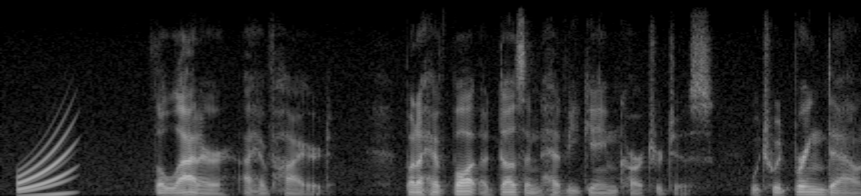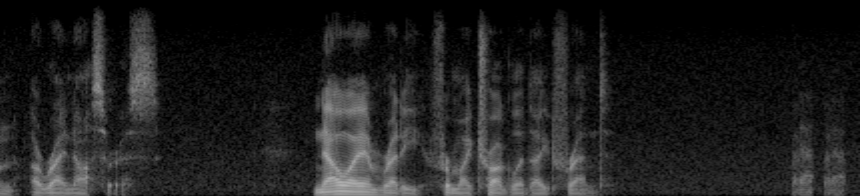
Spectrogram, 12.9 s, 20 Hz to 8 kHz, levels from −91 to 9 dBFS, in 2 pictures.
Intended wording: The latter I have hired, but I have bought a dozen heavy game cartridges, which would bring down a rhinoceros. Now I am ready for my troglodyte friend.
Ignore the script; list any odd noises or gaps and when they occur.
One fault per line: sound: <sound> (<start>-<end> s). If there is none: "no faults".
sound: chirp (0.1-0.6 s)
sound: laugh (12.4-12.8 s)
